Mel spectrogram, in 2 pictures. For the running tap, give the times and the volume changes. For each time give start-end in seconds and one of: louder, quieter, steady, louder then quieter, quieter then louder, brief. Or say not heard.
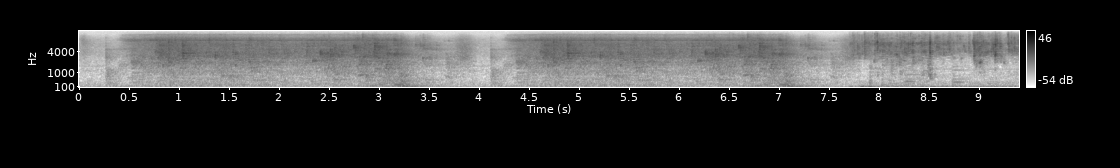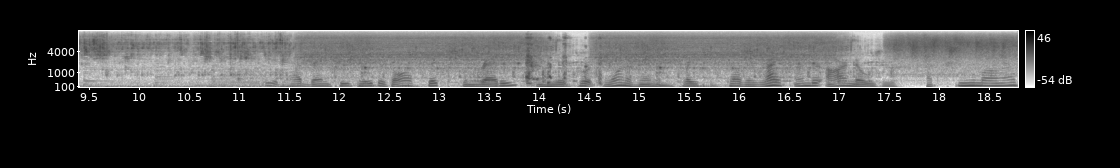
0.0-18.7 steady.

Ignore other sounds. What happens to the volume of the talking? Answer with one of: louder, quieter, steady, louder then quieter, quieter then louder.
steady.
